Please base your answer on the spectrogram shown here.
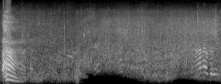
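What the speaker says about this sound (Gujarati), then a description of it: "દરિયો હિલોડા લે ભાઈ, દરિયો" Steady rushing of sea waves and wind near Haji Ali in Mumbai fills the scene, with a voice briefly at the start and faint talk returning near the end.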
